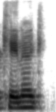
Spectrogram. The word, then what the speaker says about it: Koenig: Did I pronounce that incorrectly? Did I do the Sarah Koenig? Yeah, Kula she's Koenig. Koenig.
